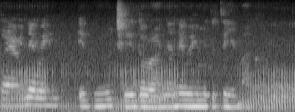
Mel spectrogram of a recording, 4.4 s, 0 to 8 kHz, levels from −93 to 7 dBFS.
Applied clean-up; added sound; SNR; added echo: none; Purr; 10 dB; reverberation time 0.5 s.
